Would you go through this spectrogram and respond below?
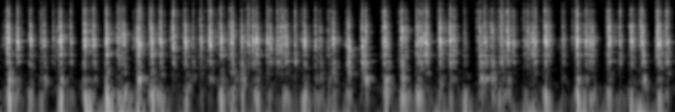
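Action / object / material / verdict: tap / plastic mechanical keyboard / plastic / none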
